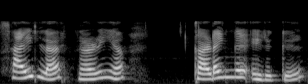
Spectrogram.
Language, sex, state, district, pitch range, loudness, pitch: Tamil, female, Tamil Nadu, Nilgiris, 235-310 Hz, -16 LUFS, 260 Hz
